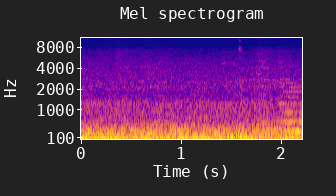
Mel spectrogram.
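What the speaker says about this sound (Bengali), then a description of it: "আমাদের ট্রেন বর্তমানে দমদম জংশন রেলওয়ে স্টেশনে প্রবেশ করেছে" An AC local train on the Sealdah–Kalyani line rolls into Dum Dum Junction station, a loud, steady rumble and roar from on board that holds constant for the whole stretch, no voices.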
